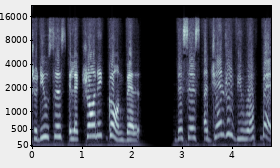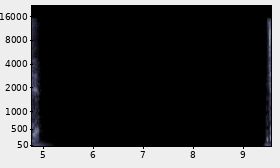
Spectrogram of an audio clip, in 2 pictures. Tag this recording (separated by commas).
Speech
